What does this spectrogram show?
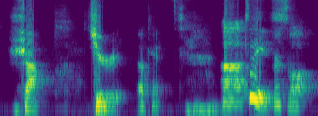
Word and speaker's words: Chartres: It's Charter. But if I say Chartres, nobody's going to know what I'm saying. So, Dad is one of those. but I refuse to pronounce it the American way. It's Chartres.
